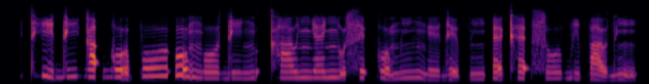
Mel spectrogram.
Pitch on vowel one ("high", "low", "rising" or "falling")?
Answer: falling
